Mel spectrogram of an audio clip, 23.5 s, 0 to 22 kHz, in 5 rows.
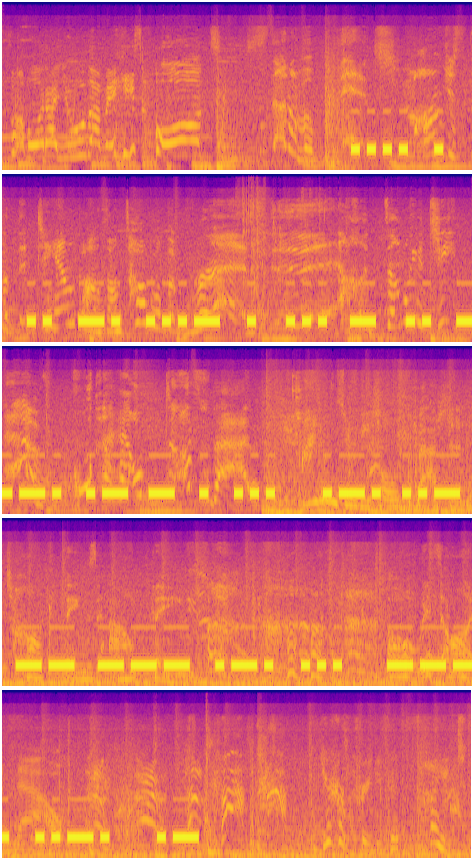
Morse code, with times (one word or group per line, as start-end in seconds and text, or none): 3.5-4.4 HE
5.0-12.1 INVESTIGATES
12.6-17.5 RUMORS
18.0-19.9 OF
20.4-20.8 A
